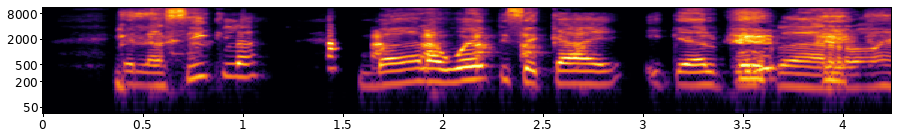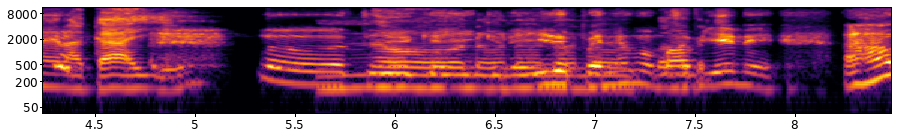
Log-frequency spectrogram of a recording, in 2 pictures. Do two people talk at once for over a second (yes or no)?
yes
